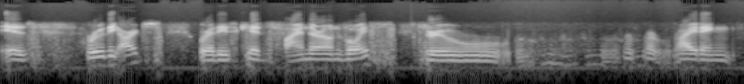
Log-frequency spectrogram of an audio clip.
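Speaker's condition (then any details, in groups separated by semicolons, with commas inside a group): Stuttering; prolonged sounds, blocks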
